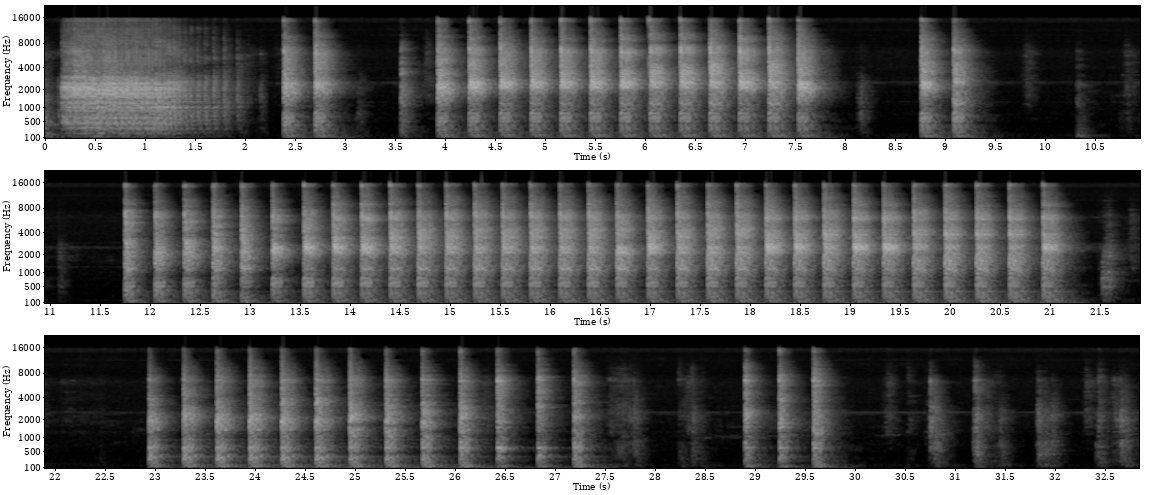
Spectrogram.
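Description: Hammer drill drilling in stop-start bursts, its hammering heard as a rapid pulsing of about four beats a second. There is a short unbroken burst at the very start, then runs of a few seconds, the longest about nine seconds in the middle, with brief pauses and short blips between.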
